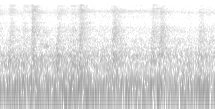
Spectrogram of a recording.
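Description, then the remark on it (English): A train in India, on a journey from Mumbai Central Station, rumbles steadily along the tracks, a continuous low roar with faint rhythmic clicks of wheels passing rail joints, without any voices. “I took a train across the broad chest of India.”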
